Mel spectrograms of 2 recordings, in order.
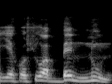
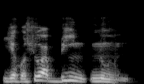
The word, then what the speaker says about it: Jehoshua bin Nun: Los sabios miran que para decir hijo no es vin, sino es ben. Pero aquí no se dice Jehoshua ben nun, sino es Jehoshua bin nun.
